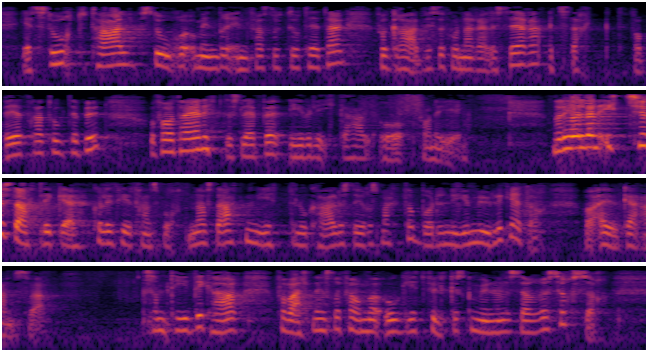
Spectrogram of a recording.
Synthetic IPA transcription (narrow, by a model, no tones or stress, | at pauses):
ɪɛt̪st̪uːʁt̪ʰːʊ̥t̪ʰɑːlst̪uːʁəʔɔmɪnd̪ʁəʔɪ̰nfʁɑst̪ʁʉk̚t̪ʰʉːʁt̪ʰɪlt̪ʰɑːkfɔʁɡʁɑːd̪ʋiːsɔkʰʊnːəʁɛɑlɪseːʁəʔɛt̪st̪æʁk̚tt̪fɔʁbeːd̪ʁɑt̪ʰuːk̚t̪ʰɪbʉːd̪ɔfoːʁət̪ʰɑːɛnɪt̪ʰːəslɛbəiʋɪlḭːkəhɑlɔ̰ːfɔʁny̰ːɪ̰ŋ | nɔʁd̪ɛjɛlːəd̪ɛnɪt͡ʃːəst̪ɑːt̪lɪɡəkʰʊlɛk̚t̪ʰiːʋt̪ʰʁɑnspɔʁt̪n̩hɑʁst̪ɑːt̪n̩jɪt̪ːlʊkʰɑːləst̪yːʁəsmɑkt̪əʁboːd̪ənyːəmʉːlɪkheːt̪ʰə̰ʁo̰ːʔɑʉɡɑʔɑ̰nsʋɑ̰ːʁ | sɑmt̪ʰiːd̪ɪɡhɑːʁfɔʁʋɑlt̪nɪŋsʁɛfɔʁməʔoːɡjɪt̪ːfʏlkəskʰʊmʉːnənəst̪œʁəʁɛsʉʁsə̰ʁ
